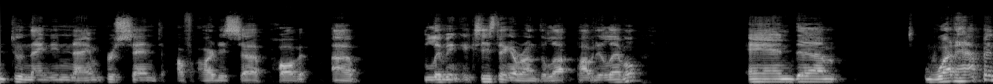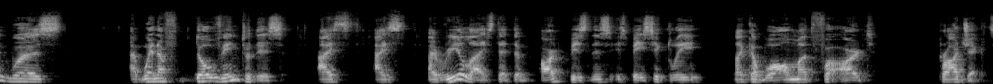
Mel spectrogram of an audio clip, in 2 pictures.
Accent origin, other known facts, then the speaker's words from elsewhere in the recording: Vienna, Austria; I was born in Vienna, Austria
